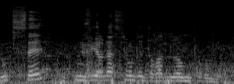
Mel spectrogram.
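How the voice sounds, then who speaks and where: There is audible room echo and crowd noise behind this man. His voice is high for a man, with ordinary pitch variation. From Belgium, Brussels. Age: 60s. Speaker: activist, community organisation spokesman. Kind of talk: interview. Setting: outdoors on a public square. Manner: hesitant, many filler sounds.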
